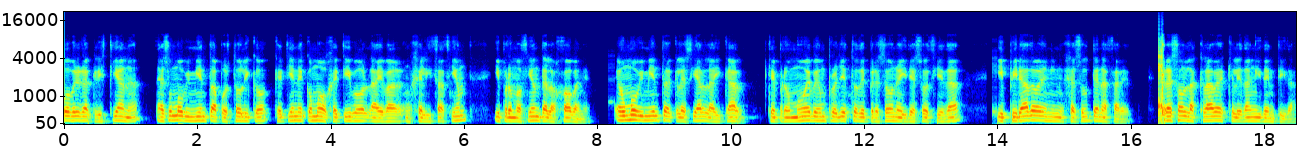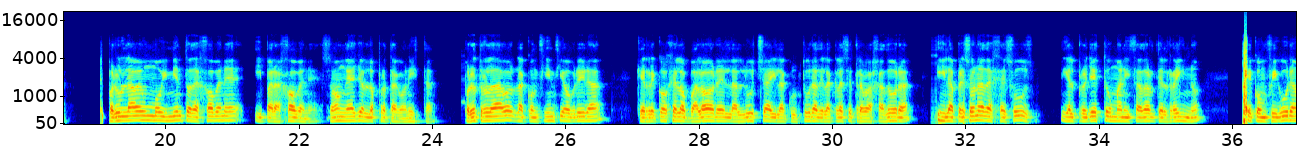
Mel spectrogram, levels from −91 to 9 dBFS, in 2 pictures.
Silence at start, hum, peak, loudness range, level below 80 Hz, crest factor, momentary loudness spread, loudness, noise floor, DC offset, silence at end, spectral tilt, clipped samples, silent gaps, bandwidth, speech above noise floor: 0 s; none; 0 dBFS; 2 LU; -48 dBFS; 18 dB; 9 LU; -18 LUFS; -67 dBFS; under 0.1%; 0 s; -6.5 dB/octave; under 0.1%; none; 10 kHz; 50 dB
